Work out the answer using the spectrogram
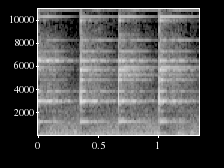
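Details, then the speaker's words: Crankshaft ring test, struck with a half-inch wrench: three sharp strikes each leave a clear, sustained high ring rather than a dull thud, indicating a good crank; a cracked crank would thud. "hear that that that ringing noise on that thing that's that's a good crank"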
